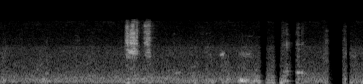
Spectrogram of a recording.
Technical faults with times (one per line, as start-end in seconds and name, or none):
2.59-3.51 repeated stalls (stutter)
